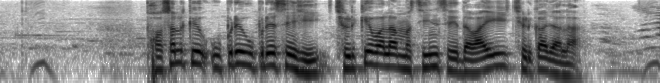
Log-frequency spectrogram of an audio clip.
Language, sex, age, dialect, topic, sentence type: Bhojpuri, male, 25-30, Northern, agriculture, statement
